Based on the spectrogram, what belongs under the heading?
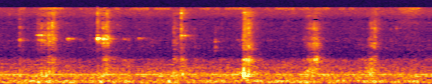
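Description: Close-miked chewing of a tortilla chip dipped in queso, mouth closed: soft, irregular crunches and mouth clicks over a low steady hum, the loudest about two and a half seconds in.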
